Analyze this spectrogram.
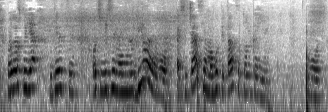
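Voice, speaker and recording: Speaking at a moderate pace with long, frequent pauses, a woman uses a high pitch and ordinary pitch variation, with noticeable background noise and audible room echo. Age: 20s. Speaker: podcast guest. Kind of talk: casual chat.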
